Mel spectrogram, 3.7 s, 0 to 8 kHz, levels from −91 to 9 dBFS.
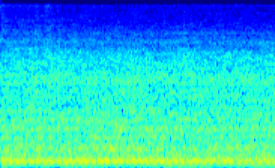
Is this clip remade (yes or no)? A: no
